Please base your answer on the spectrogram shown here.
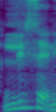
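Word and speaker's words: listen: मीस होता है कृपया एंड लिसन इस वर्ड में टी साइलेंट लिसन मस सुनो टू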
